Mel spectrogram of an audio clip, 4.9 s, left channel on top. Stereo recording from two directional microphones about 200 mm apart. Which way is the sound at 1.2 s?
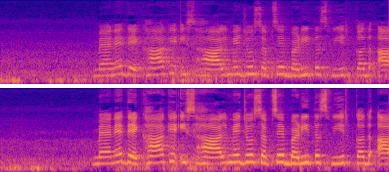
40° right (ahead or behind).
